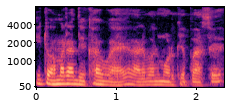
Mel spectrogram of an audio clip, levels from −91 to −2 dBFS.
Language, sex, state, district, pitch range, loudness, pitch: Hindi, male, Bihar, Jahanabad, 115-140 Hz, -22 LUFS, 120 Hz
